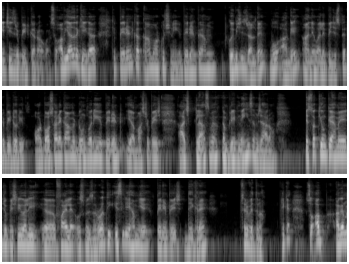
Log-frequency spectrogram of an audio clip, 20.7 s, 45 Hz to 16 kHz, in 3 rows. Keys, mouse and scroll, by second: 0.7-1.2 alt+scroll down 1.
